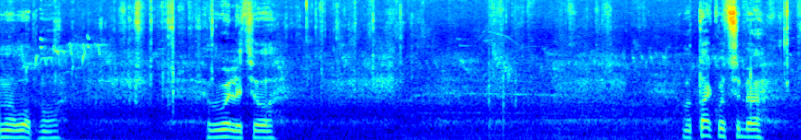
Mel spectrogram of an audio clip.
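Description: Wooden discs click against each other in a man's hands.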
